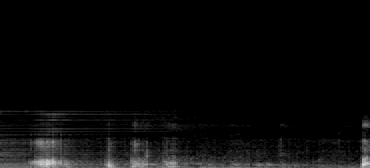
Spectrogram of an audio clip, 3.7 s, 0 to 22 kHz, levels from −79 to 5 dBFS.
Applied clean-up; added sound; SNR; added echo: neural mask model DeepFilterNet 3.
